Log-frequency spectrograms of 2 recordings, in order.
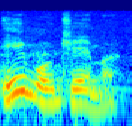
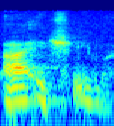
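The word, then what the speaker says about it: Ie Shima: Not Evo Jima, but Aayishima.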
